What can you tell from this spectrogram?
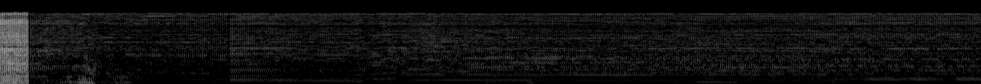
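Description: Power hammer driving an earthing rod into compacted ground: loud for a moment at the start, then only faint as a steady hum with a low drone.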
